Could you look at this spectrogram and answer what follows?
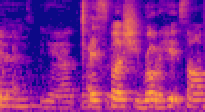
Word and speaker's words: aespa: I think it's aespa. Is that how you say it? Yeah. aespa.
